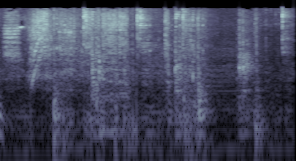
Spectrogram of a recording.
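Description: A Beyblade launched by ripcord launcher into a clear plastic stadium, then spinning metal tops whirring and knocking against each other and the stadium wall with a few sharp clicks.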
